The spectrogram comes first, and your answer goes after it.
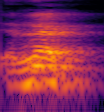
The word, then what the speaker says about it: wrap: তারপর হচ্ছে র্যাপ। র্যাপ, এখানেও ডাব্লিউ উচ্চারণ হয়নি।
